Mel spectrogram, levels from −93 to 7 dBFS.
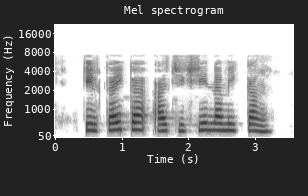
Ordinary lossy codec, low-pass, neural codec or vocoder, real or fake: AAC, 48 kbps; 7.2 kHz; none; real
